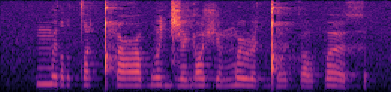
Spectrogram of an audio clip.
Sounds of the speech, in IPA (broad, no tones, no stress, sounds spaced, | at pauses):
m ə r tˤ ɛ ǃʰ ə ʕ ɒ b ʌ d͡ʑ ɜ j ɒ ʃ ɛ m ʌ ɭ ɜ ɡ͡ǃ ɜ k ɒ lˠ p ɜ x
